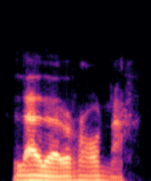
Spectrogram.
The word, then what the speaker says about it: La Llorona: La Llorona. Yeah, La Llorona. Gotta roll the R. La Yeah. Llorona. The Have you Weeping ever heard that Woman. story, Jacoby? La Oh. Llorona. Yeah. You haven't? La Llorona.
